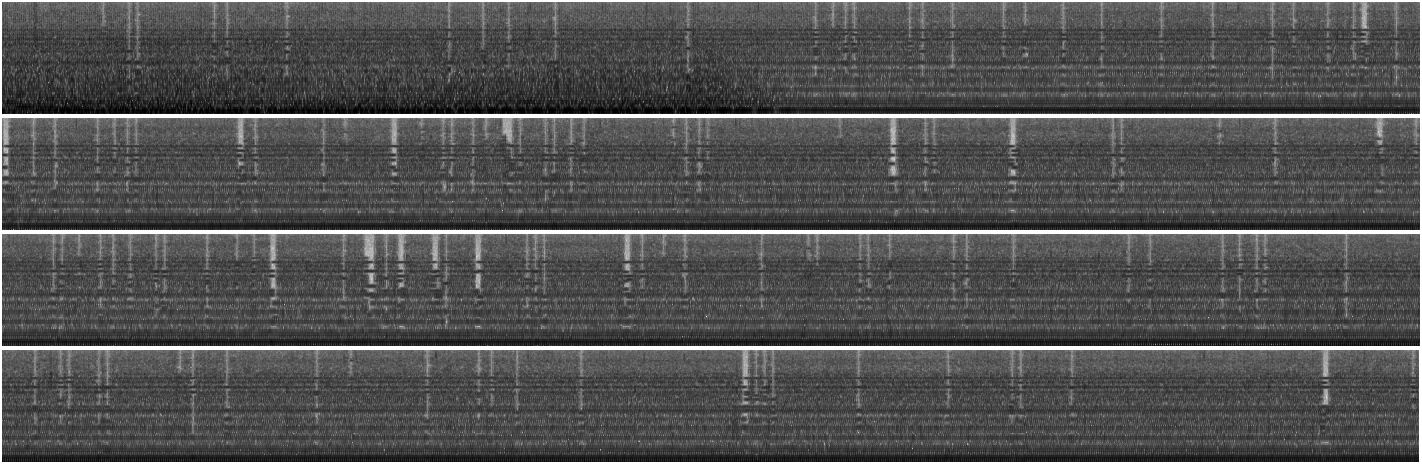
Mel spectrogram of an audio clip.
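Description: Race car engines on the circuit for about the first four seconds, cut off suddenly. Then a steady electrical mains hum with several fixed tones and no other sound.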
